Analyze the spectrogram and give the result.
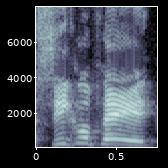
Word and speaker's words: Ciclope: Ciclope. – Ciclope.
